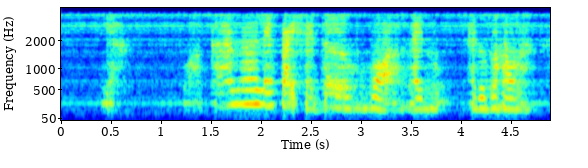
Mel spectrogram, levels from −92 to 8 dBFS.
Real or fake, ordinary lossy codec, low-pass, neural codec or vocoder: fake; none; 3.6 kHz; vocoder, 22.05 kHz, 80 mel bands, HiFi-GAN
